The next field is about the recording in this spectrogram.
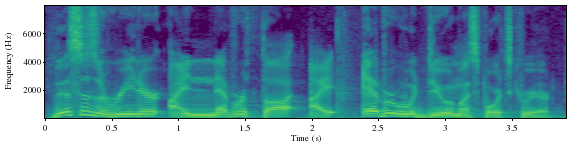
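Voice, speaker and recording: A young man with a mid-range voice co-anchors a student sports show, reading scripted stories at a brisk clip. His delivery is lively and animated, full of playful banter and teasing.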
